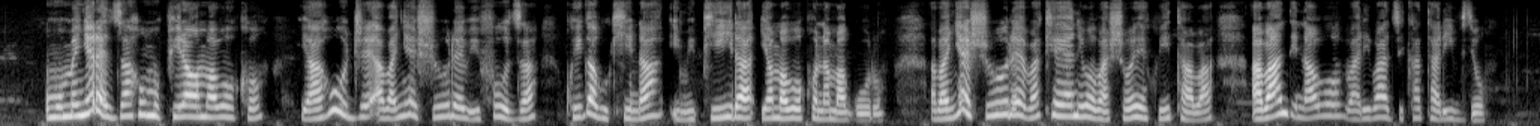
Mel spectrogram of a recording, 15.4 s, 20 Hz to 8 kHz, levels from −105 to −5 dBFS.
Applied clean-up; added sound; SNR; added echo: none; none; none; none.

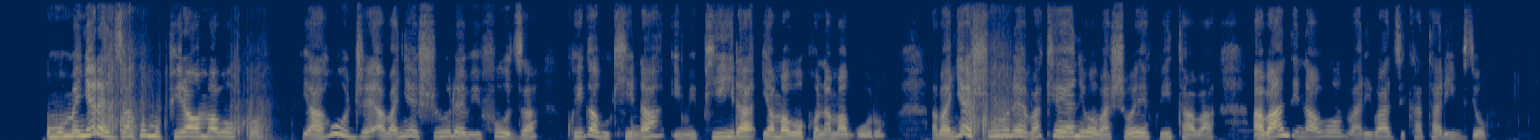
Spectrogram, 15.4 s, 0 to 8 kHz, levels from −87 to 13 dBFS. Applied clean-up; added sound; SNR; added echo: neural mask model RNNoise.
